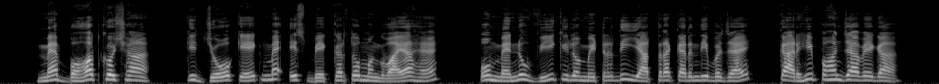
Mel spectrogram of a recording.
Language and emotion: Punjabi, happy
